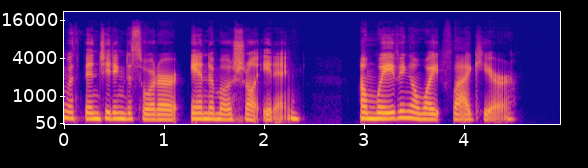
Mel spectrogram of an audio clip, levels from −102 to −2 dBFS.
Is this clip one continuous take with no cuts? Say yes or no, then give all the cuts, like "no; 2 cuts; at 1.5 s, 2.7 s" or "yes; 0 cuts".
no; 1 cut; at 2.8 s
